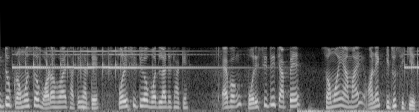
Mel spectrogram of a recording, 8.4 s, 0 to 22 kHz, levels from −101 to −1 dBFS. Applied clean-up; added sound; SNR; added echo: none; Bell; 5 dB; none.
